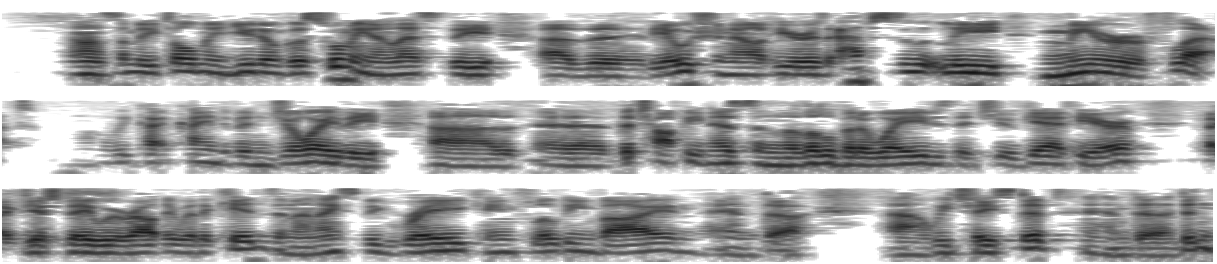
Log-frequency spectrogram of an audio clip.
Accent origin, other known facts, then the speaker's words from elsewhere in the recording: South Africa; I grew up in South Africa, where the majority of the world's gold is mined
